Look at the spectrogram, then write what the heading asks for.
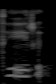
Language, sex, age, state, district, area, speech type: Tamil, female, 18-30, Tamil Nadu, Perambalur, rural, spontaneous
